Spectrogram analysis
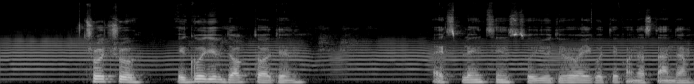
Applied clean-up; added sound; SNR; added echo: none; Trumpet; 11 dB; none.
